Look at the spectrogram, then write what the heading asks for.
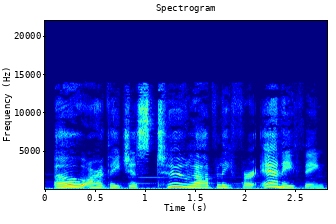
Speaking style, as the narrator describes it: cried Annis

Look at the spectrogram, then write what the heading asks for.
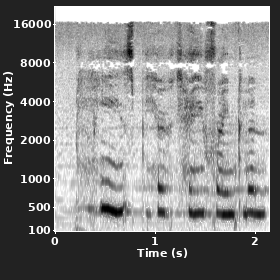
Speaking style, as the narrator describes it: she whimpers

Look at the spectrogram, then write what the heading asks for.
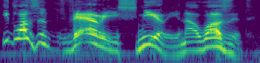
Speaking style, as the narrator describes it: he replied with a sneer

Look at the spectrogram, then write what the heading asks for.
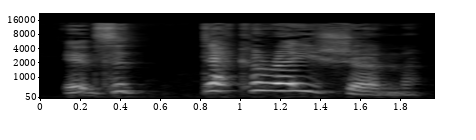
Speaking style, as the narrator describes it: cried

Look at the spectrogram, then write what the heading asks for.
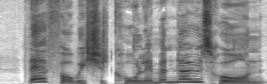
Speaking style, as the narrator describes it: said Jonah, laughing

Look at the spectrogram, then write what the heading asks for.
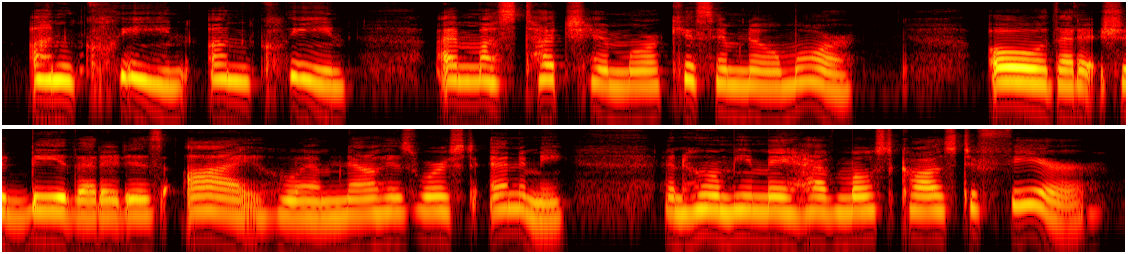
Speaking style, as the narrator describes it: with a low wail, and whispered amidst choking sobs

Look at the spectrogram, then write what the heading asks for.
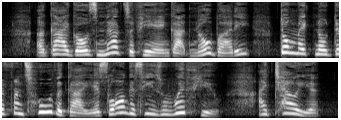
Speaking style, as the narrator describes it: he cried

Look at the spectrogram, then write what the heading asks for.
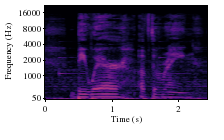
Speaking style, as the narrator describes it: he whispered

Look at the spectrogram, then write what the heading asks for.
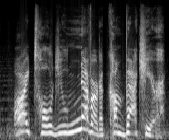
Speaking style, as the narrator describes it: The tiger shark's head was still swaying from the dizziness, but he was able to grunt

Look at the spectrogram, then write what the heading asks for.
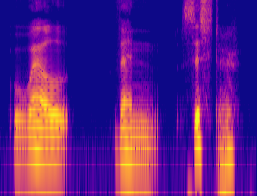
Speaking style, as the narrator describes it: said in a low voice

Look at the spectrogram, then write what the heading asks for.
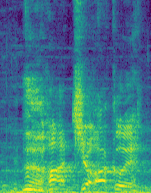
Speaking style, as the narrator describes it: Bill was yelling now

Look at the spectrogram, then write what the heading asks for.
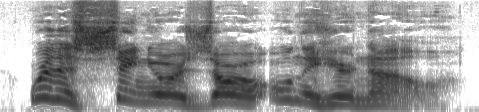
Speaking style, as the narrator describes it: one of them cried

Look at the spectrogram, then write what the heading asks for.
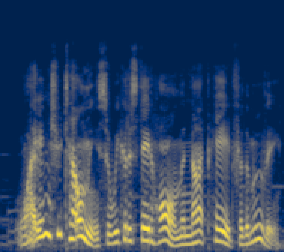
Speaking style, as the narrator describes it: sighed and asked

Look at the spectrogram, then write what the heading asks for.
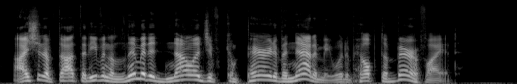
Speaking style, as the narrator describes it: said Summerlee, bitterly

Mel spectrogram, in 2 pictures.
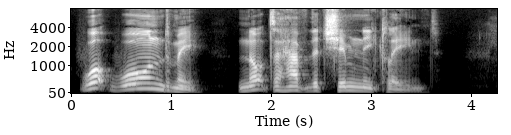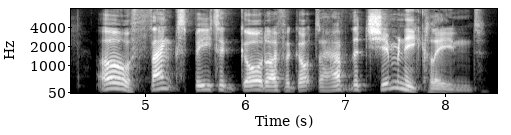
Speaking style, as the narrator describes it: cried

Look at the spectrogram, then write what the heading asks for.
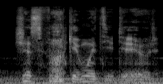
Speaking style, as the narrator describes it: Murphy laughed in his raspy voice and said

